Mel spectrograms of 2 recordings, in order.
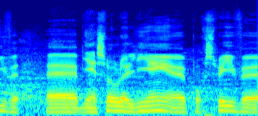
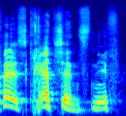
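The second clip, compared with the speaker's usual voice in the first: laughing; 6 semitones higher, 4 dB louder, slower than usual. Real, not acted. Joking through laughter.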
